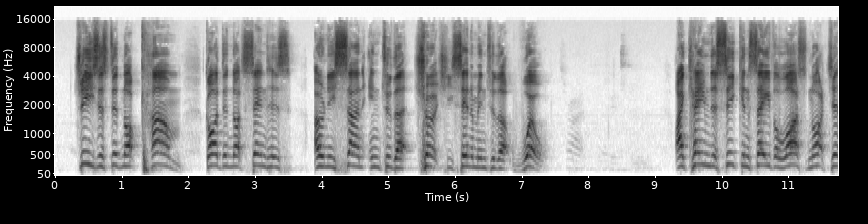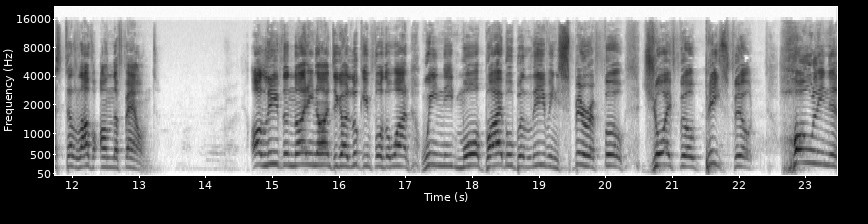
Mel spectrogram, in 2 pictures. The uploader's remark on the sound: This message was recorded at Generations Church, Tatura in July, 2023.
